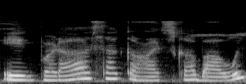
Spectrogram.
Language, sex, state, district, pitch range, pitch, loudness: Hindi, female, Chhattisgarh, Raipur, 190-250 Hz, 205 Hz, -17 LUFS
